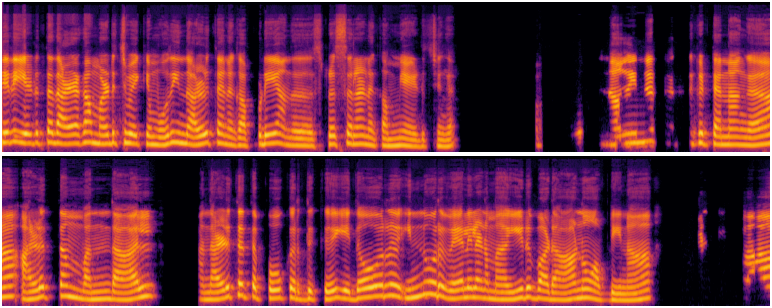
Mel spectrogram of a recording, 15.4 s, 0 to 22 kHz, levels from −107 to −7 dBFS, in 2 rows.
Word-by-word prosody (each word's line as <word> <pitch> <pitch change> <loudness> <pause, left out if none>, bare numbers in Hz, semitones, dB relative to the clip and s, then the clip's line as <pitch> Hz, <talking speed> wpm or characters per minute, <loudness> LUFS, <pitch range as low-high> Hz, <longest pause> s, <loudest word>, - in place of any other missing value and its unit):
தேடி 270 +2 +5
எடுத்து 255 +2 -2
அத 255 - +3
அழகா 240 +3 +3
மடிச்சு 250 +3 0
வைக்கும்போது 225 -1 -1
இந்த 235 - +1
அழுத்தம் 250 +3 +1
எனக்கு 195 -2 -1
அப்படியே 230 +6 +1
அந்த 195 -3 -4 0.2
ஸ்ட்ரெஸ் 220 +6 -4
எல்லாம் 225 0 +1
எனக்கு 195 -2 -4
கம்மாயிடுச்சுங்க. 170 -2 -3 1.6
நான் 215 +5 +3
என்ன 270 +3 +1 0.2
கத்துக்கிட்டேனாங்க 230 - -1 0.5
அழுத்தம் 255 +4 0
வந்தால். 195 +3 +1 0.6
அந்த 185 0 -4
அழுத்தத்த 260 +5 +2 0.2
போக்குறதுக்கு 205 -3 -1 0.2
ஏதோ 220 +5 0
ஒரு 285 +1 0 0.2
இன்னொரு 295 +2 0
வேலையில 240 +2 +3
நம்ம 195 -3 -2 0.2
ஈடுபாடு 220 -5 0
ஆணோம் 220 +1 +1
அப்டின்னா 170 -1 -2 1.1
கண்டிப்பா 235 - -2
225 Hz, 125 wpm, -21 LUFS, 195-250 Hz, 1.6 s, தேடி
